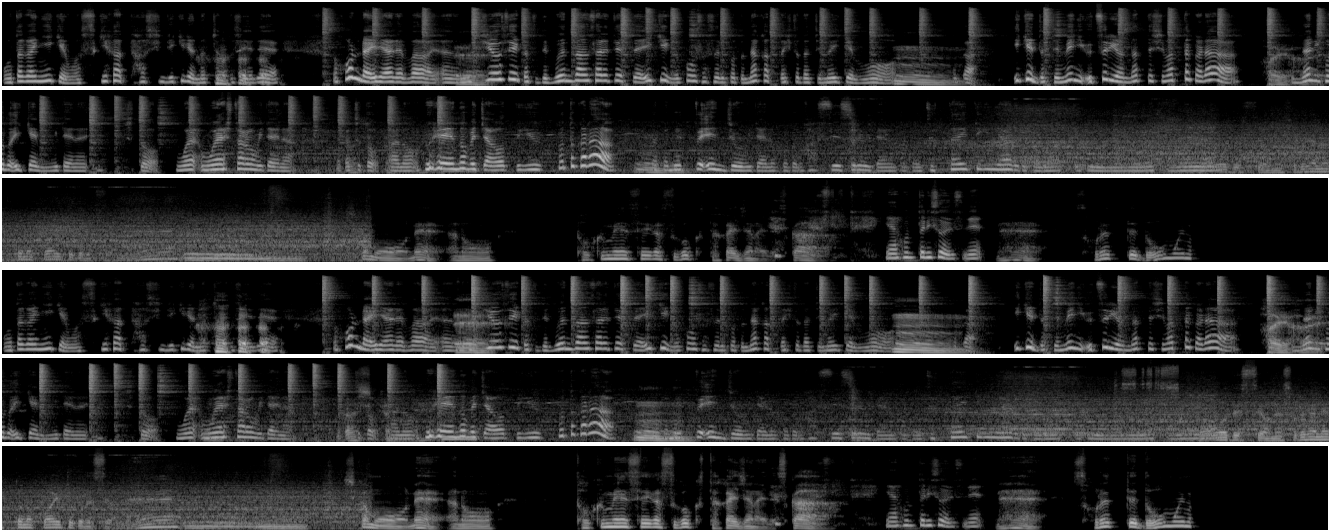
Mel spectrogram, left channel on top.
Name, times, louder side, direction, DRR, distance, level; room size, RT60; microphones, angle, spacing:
voice 1, 0.0-2.0 2.4-2.7 3.1-9.0 9.6-9.7 10.1-12.4 12.9-14.1 14.7-16.5 16.8-18.7 18.9-19.4 19.9-25.5 28.3-29.2 34.2-34.3 34.6-34.8 35.1-36.3, left 4 dB, 30° left, 0.3 m, -30 dB
voice 2, 1.9-2.7 4.5-4.9 8.9-9.8 12.6-13.3 15.3-15.5 16.7-18.0 19.6-20.2 24.5-28.3 29.1-29.6 30.0-31.4 32.3-34.9 36.5-36.9 37.3-38.4, right 7 dB, 70° right, 0.3 m, -33 dB
sound 1, 3.2-3.3 3.7-3.8 4.2-4.3 4.7-4.9 5.2-5.3 5.7-5.8 6.2-7.3 7.7-7.8 8.2-8.8 9.2-9.3 9.7-9.8 10.4-10.7 11.2-11.3 11.7-11.8 12.1-12.3 12.6-12.8 13.1-13.3 13.6-13.8 14.1-15.3 15.6-15.8 16.1-16.8 17.1-17.3 17.6-17.8, right 6 dB, 40° right, 0.8 m, -29 dB
sound 2, 15.3-30.2, equal, 15° left, 0.8 m, -41 dB
2.1 x 2.1 x 3.7 m
head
